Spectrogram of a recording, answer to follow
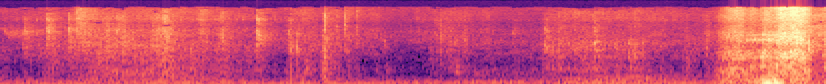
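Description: Faint rustling, then near the end a sudden loud vocalization from a tiger at very close range.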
